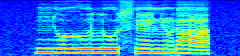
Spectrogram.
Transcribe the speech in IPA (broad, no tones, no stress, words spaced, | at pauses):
ɲɔɣʊ lo sẽ lʲõɾa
